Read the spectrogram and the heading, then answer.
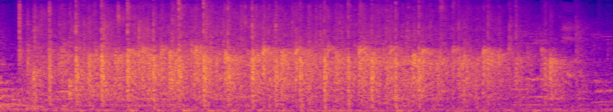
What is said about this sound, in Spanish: Denle aplauso a Jesucristo.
